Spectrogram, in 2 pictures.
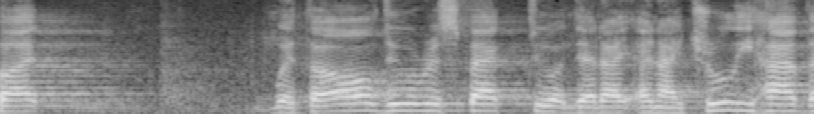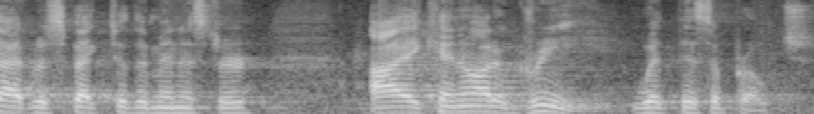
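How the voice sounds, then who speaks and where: A man talks at a moderate pace in a fairly high pitch, his intonation fairly even. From southeastern New Brunswick, Canada. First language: French. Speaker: legislator. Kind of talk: parliamentary debate speech. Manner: hesitant, many fillers and repetitions.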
